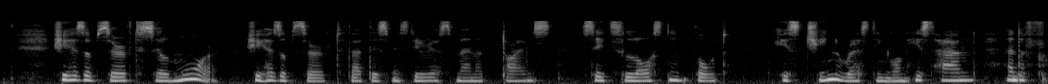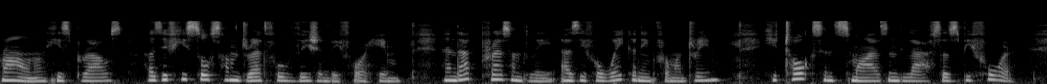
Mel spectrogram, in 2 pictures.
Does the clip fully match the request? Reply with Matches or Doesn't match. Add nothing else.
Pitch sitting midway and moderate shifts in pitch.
Matches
